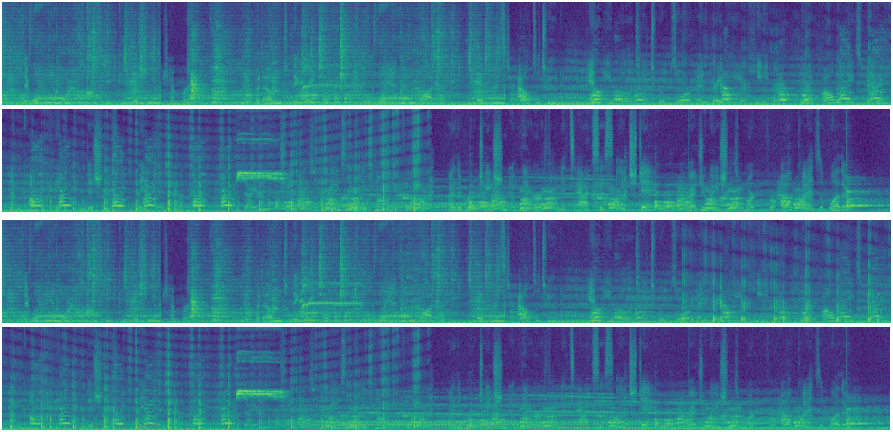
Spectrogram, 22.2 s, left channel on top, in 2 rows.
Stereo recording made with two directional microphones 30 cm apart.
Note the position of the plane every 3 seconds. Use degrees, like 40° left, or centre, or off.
50° left, 40° left, 30° left, 10° left, 10° right, 30° right, 40° right, 50° right.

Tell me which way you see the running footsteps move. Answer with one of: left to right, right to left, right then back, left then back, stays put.
right to left.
